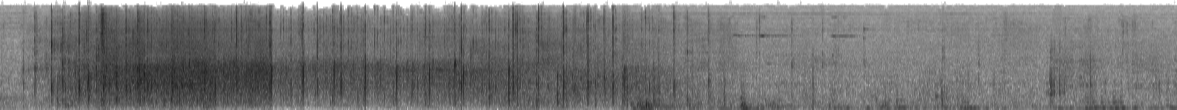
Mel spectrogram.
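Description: Audience applause welcoming Vice President Joyce Mujuru at an official opening event, a dense burst of clapping from a large crowd that thins and fades over several seconds, with a voice briefly speaking at the end.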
